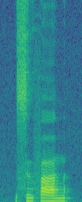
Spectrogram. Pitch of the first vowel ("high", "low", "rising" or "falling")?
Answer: rising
